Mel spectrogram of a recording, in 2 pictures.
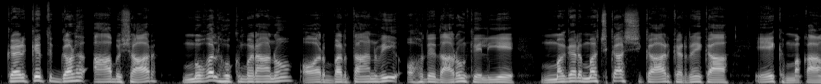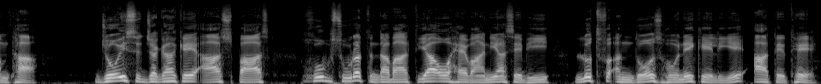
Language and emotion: Urdu, neutral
